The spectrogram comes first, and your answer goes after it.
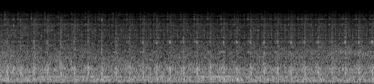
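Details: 1929 Ford Model AA Express four-cylinder, sat over 30 years, first start, no coolant: uneven loping idle of about 220 pulses a minute, one cylinder seeming to drop out; rough idle, cause unconfirmed.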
